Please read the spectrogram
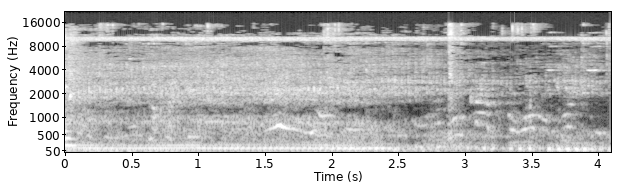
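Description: Motorcycle engine running steadily at a distance, a low hum that fades about two and a half seconds in.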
